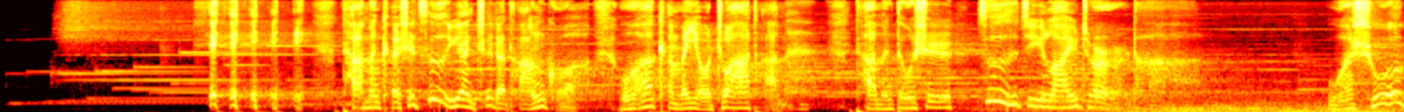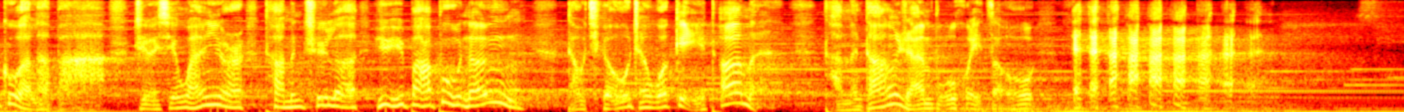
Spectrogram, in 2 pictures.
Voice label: 男 演绎 妖怪 阴险; 毒怪

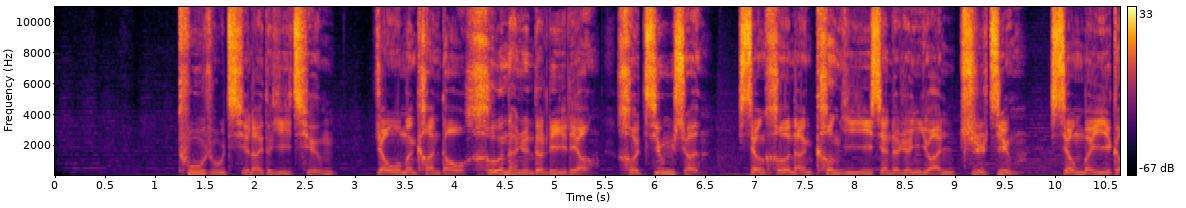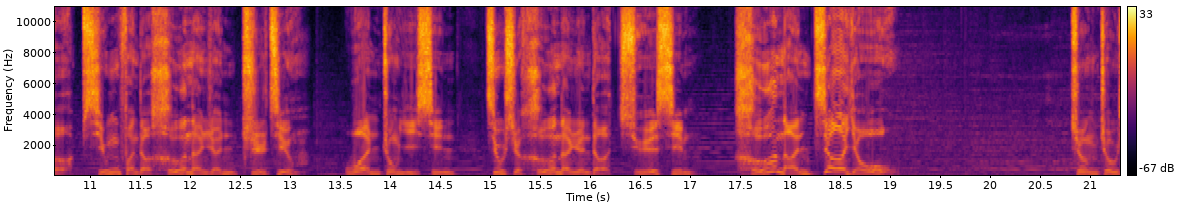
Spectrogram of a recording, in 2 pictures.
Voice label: 男 宣传片 抗疫河南加油

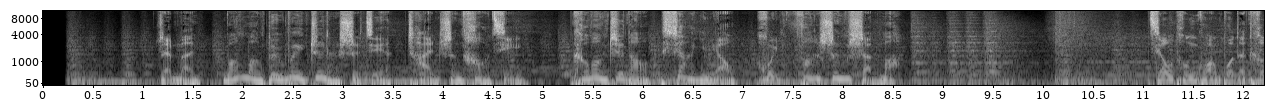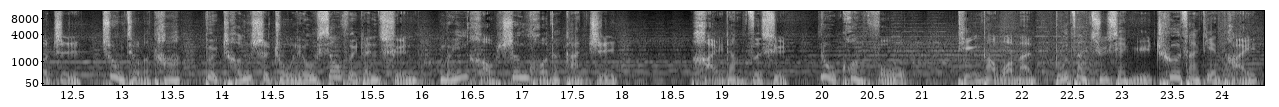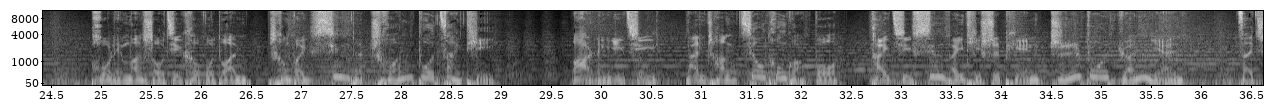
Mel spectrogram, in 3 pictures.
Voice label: 电台 大气厚重; 南昌交广声无界爱随行

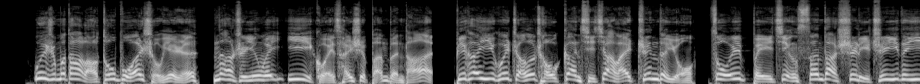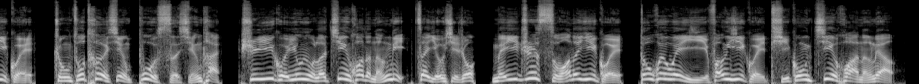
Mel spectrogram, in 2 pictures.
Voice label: 男 游戏广告

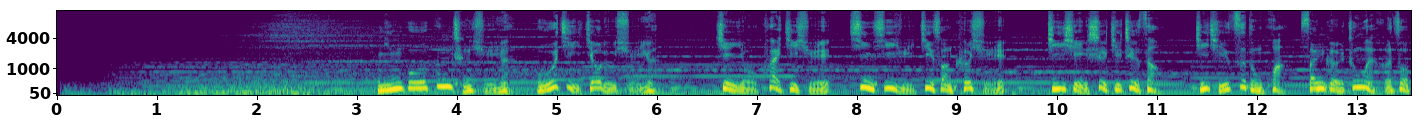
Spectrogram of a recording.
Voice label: 男 宣传片 大学招生类宣传

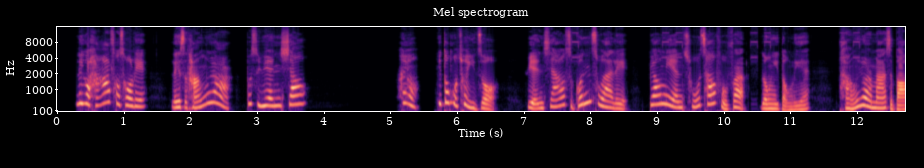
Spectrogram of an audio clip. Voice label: 女 方言 四川话; 你个哈戳戳

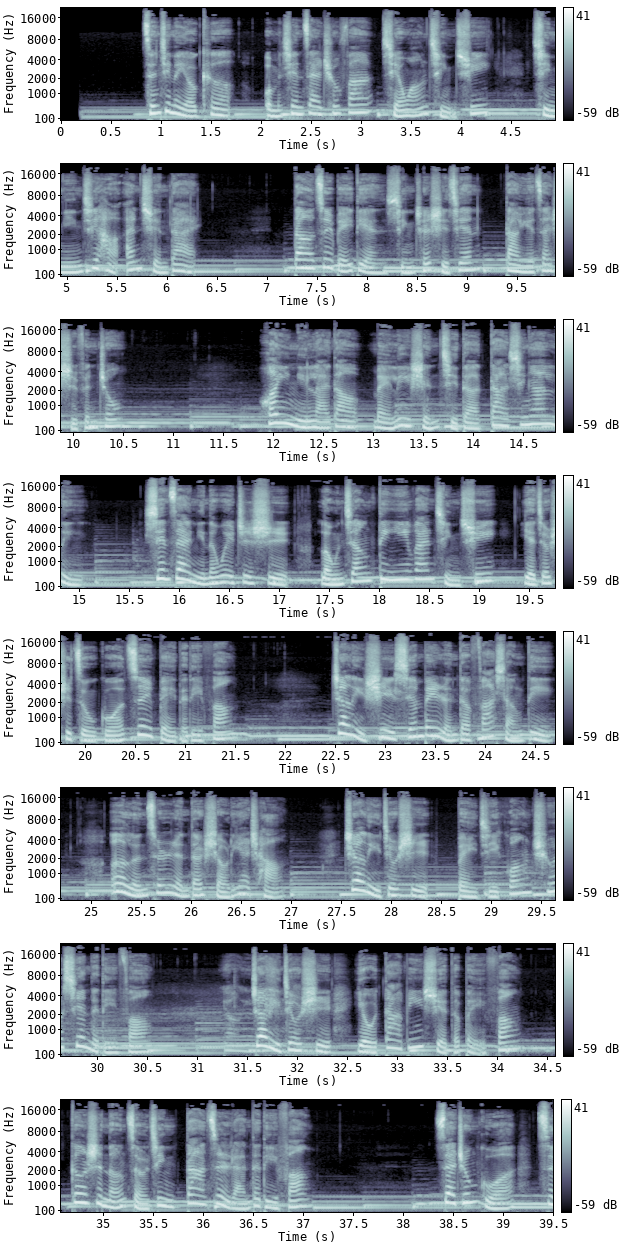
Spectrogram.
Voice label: 女 专题 景区讲解; 大兴安岭

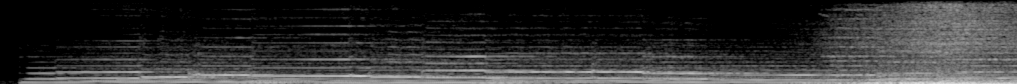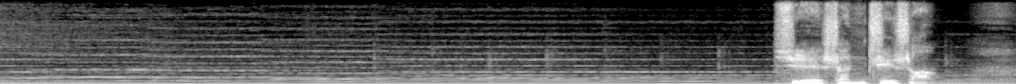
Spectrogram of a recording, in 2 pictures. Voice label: 男 纪录片 古典优美; 牧歌

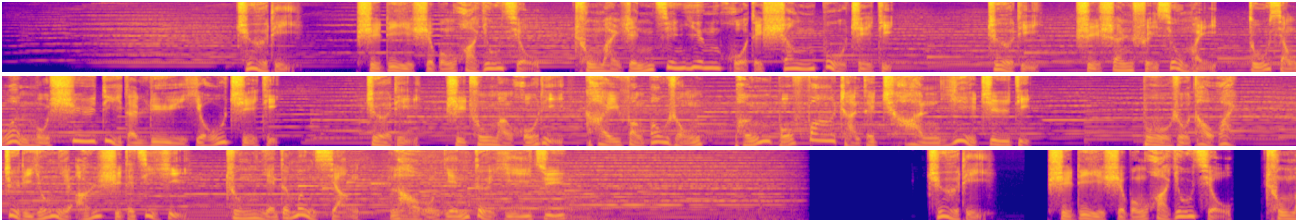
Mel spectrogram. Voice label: 男 宣传; 魅力冰城; 记忆道外

